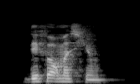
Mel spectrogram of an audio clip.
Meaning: 1. deformation 2. distortion 3. déformation professionnelle 4. deformity 5. strain
- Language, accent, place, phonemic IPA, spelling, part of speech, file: French, France, Lyon, /de.fɔʁ.ma.sjɔ̃/, déformation, noun, LL-Q150 (fra)-déformation.wav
